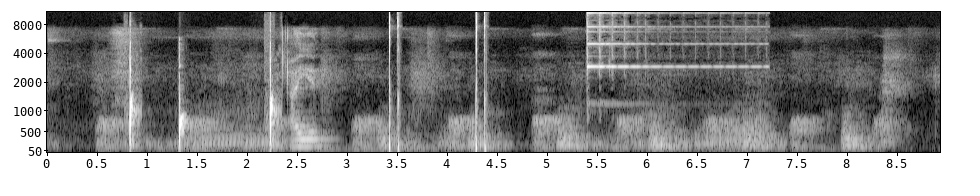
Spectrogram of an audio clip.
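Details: Several sharp cracks and pops over murmured talk in a quiet room, fitting joint cavitation during a chiropractic knee adjustment for knee pain.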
